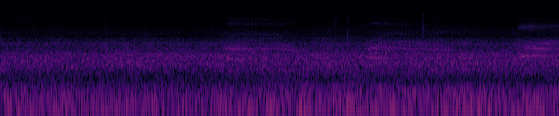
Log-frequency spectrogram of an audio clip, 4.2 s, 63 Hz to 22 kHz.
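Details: Carrion crows in a tense intimidation encounter, tempers heating up, filmed between December 2021 and January 2022: a few harsh, hoarse caws near the middle and end over a steady low rumble of background noise.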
